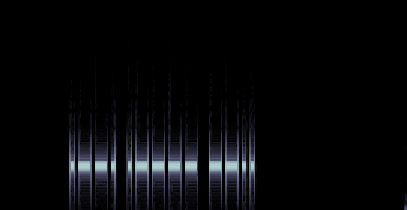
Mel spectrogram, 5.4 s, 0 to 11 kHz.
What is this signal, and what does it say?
Morse code, heard as a keyed tone, about 26 wpm, 700 Hz. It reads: P1Z
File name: Speed-Racing - Three Letter-Number Combinations - 22wpm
